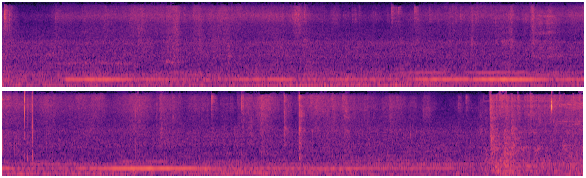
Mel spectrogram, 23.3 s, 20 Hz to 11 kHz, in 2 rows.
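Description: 1992 Schindler hydraulic elevator's pump motor humming with one steady low tone that swells and fades in loudness as the car travels up, over a low rumble. The hum stops shortly before the end.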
